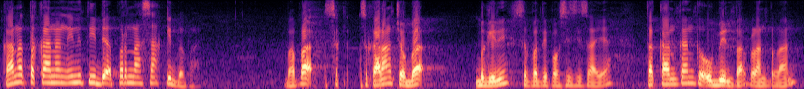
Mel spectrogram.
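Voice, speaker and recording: A male religious instructor leads a training demonstration, explaining step by step and speaking straight to his listeners. His voice sits a little high. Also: lively intonation, a little fast, a little mellow. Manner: explanatory, addresses audience directly.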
